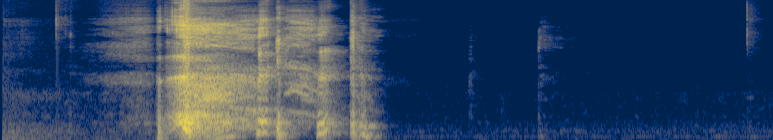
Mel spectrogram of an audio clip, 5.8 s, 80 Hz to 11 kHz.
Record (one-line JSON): {"cough_length": "5.8 s", "cough_amplitude": 32768, "cough_signal_mean_std_ratio": 0.28, "survey_phase": "beta (2021-08-13 to 2022-03-07)", "age": "65+", "gender": "Female", "wearing_mask": "No", "symptom_cough_any": true, "symptom_other": true, "smoker_status": "Never smoked", "respiratory_condition_asthma": false, "respiratory_condition_other": false, "recruitment_source": "REACT", "submission_delay": "1 day", "covid_test_result": "Negative", "covid_test_method": "RT-qPCR"}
